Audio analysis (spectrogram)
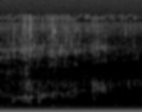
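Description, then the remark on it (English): Water pours steadily into a glass for a couple of seconds, a continuous splashing trickle, with no voices. “So that's for me. That's a glass of water.”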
